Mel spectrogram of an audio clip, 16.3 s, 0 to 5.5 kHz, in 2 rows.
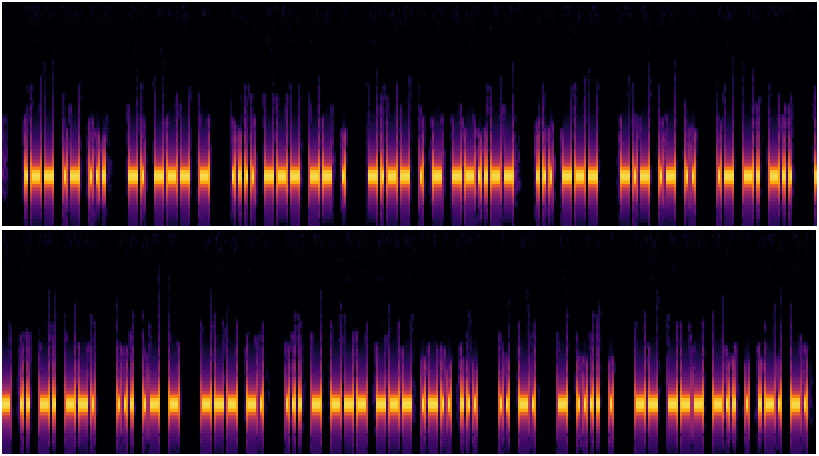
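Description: Morse code, heard as a keyed tone, about 37 wpm, 600 Hz. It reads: WAS NOT HOME YET, SO KAI AND TING SAT ON STOOLS IN THE MODERN
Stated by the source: Morse code practice at 35–39 wpm sending English text of Ken Follett's novel Never, from CW med Gnister.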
